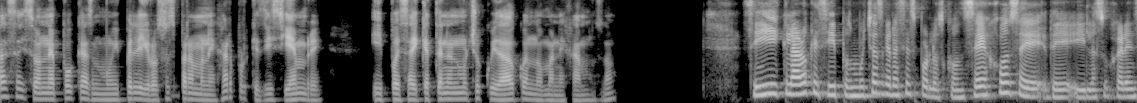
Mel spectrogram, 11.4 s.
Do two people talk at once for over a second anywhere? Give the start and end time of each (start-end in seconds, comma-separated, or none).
none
